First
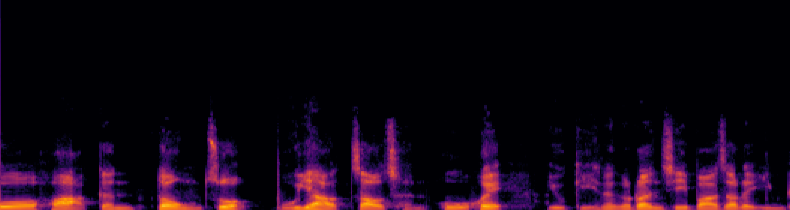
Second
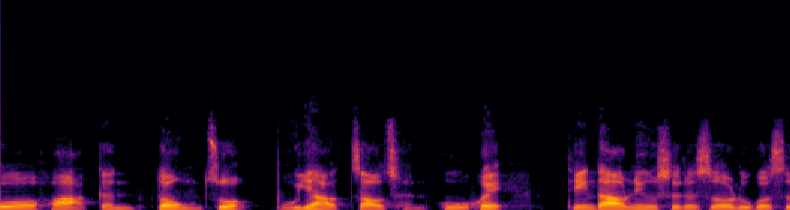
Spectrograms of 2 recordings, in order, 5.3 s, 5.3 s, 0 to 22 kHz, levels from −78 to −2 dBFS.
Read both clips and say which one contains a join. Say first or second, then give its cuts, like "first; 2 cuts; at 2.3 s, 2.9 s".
first; 1 cut; at 3.5 s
